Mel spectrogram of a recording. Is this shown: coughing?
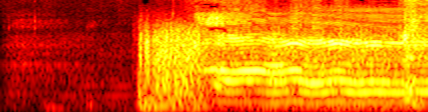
no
